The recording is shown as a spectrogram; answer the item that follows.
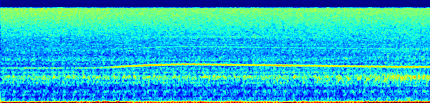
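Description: Piper Saratoga's six-cylinder Lycoming piston engine idling at low power while taxiing, a steady low drone. A faint thin whine sits above it, rising slightly about a second in and then settling back.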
